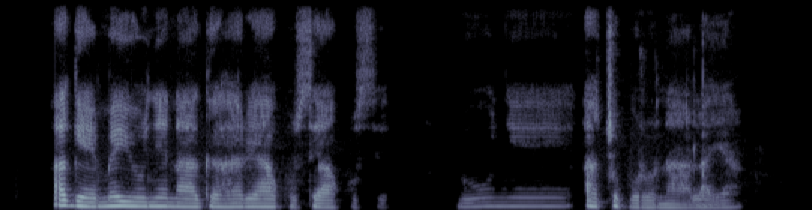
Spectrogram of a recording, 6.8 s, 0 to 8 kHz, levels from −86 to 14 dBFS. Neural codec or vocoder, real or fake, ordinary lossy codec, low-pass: none; real; none; none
